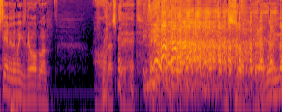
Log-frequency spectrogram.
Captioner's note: laughter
